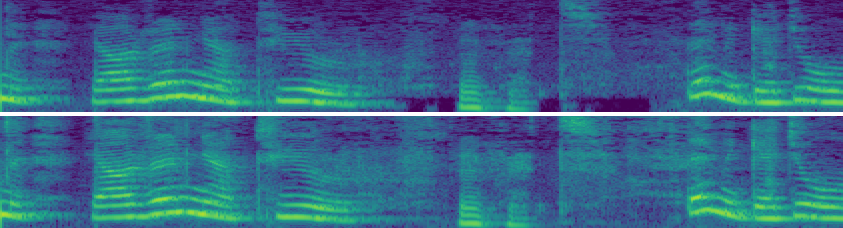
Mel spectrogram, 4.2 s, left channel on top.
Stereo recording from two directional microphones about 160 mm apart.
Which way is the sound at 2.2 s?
15° right (ahead or behind).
